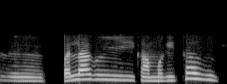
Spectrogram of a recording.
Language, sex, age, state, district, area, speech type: Punjabi, male, 18-30, Punjab, Ludhiana, rural, conversation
